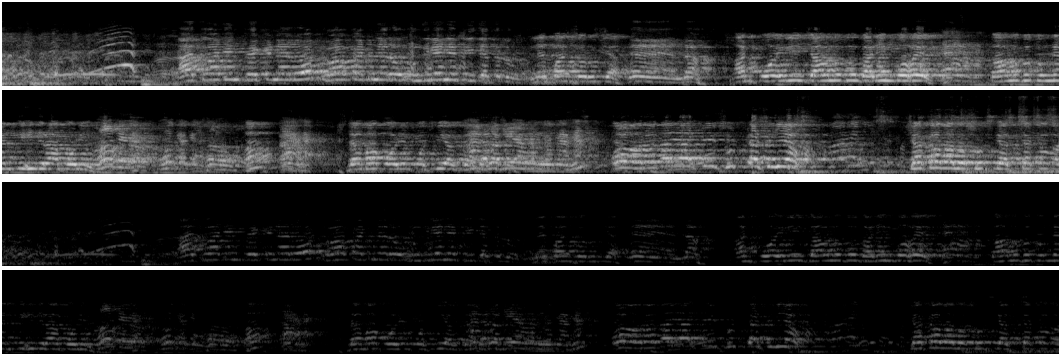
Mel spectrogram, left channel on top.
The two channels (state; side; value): quieter; right; 27.4 dB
